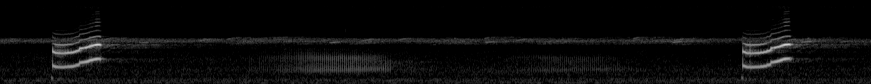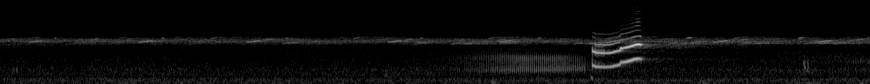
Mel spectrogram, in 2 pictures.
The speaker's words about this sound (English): Moving on to freshwater marsh, we are certain to find North America's most common rail, the sora, whose rising kerwee is heard here, along with the nighttime calls of spring peepers and pickerel frog.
